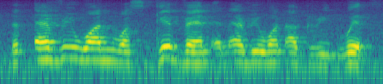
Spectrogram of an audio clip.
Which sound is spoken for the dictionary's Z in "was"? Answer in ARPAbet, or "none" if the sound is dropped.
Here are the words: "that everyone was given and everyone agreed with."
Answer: S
